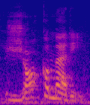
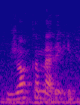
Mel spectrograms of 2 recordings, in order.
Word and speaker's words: Giacometti: I'm saying it right but I think it's Giacometti Giacometti we think he's actually Italian but he was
